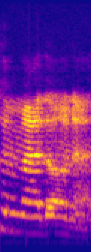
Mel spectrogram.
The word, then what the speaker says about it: Madonna: Pronounced Madonna. It's like Ma, space Donna, because like her last name is Donna.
